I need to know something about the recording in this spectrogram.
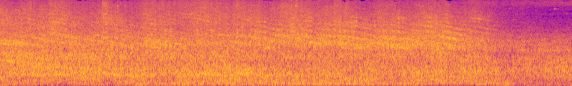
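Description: A train rushes past with a loud roar of wheels on the rails.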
